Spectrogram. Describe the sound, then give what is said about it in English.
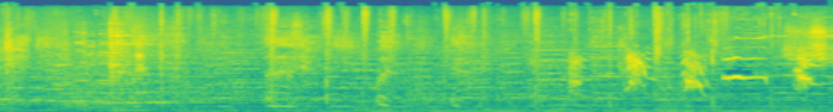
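Dalmatian puppies yip and whimper while squeezing under a fence, giving many high, thin cries in short bursts over a low, steady background that grow louder and more frequent toward the end. “Dalmatian puppies squeeze under a fence.”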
